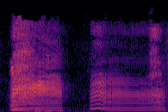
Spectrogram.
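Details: A pet female otter, indoors while having her temperature taken under the armpit, makes two drawn-out, whining squeals, each under a second long and strongly tonal with layered overtones, separated by a short pause.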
